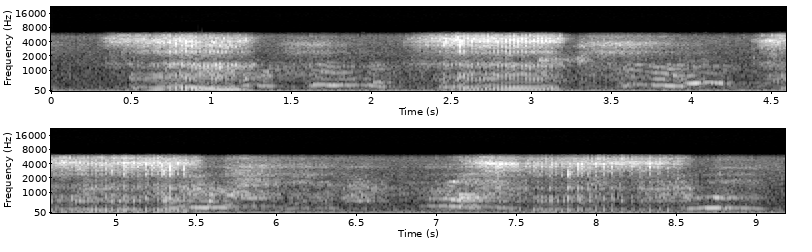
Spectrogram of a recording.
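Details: A man passed out asleep, snoring loudly with a rough snore on each breath, about four in nine seconds, while the TV plays in the background; heavy snoring in deep sleep.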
